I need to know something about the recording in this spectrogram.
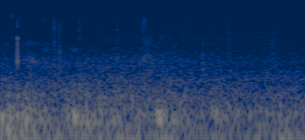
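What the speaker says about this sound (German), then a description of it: "Ja, schon kommt Gewitter." Stormy ambience in the Alan Wake II video game, with a steady low rumble of rain and distant thunder running throughout at moderate level, and no voices.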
